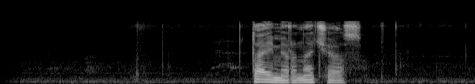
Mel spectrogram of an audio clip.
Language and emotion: Russian, neutral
